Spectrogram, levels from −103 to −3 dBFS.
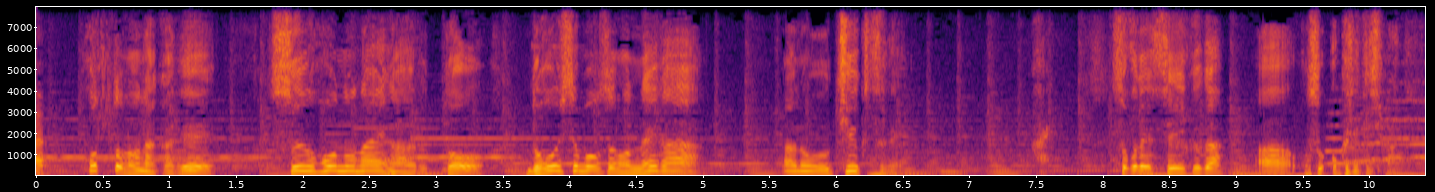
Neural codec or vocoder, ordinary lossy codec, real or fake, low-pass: none; none; real; none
